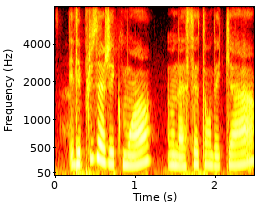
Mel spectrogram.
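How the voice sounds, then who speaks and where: A woman speaks at a fairly slow pace in a fairly low pitch with ordinary pitch variation, in a normal speaking voice. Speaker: storyteller sharing her love life. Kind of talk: personal testimony.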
